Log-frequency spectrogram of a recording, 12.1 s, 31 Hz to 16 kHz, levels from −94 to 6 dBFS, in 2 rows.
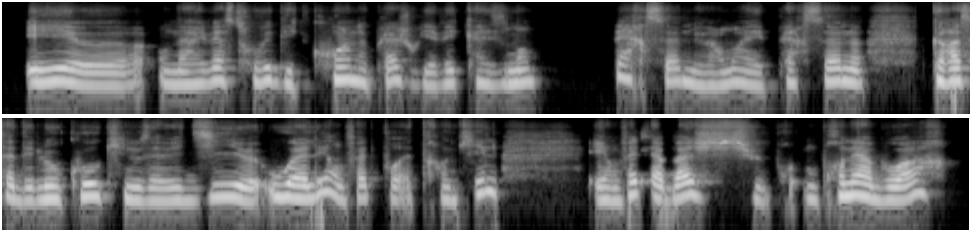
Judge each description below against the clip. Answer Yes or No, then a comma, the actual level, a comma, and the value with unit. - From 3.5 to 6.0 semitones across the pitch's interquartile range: No, average, 3.0 semitones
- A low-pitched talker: No, medium, 180 Hz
